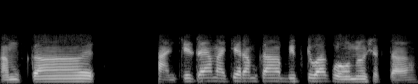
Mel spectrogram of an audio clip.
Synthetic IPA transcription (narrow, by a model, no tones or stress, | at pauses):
a̰mkã | tãɲt͡ɕeʈajmat͡ɕeɾamkãbipʈʋakʋə̃miɭuɕək̚t̪a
